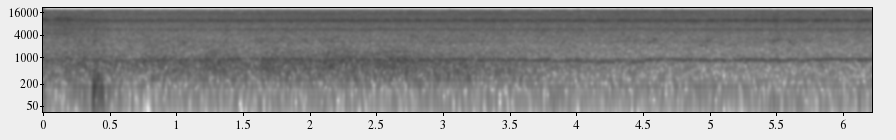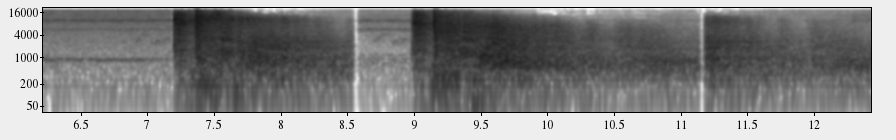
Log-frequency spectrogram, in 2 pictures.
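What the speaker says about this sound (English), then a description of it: "The second shot was 80 grains of 2F." A smoothbore muzzleloader firing a round ball on a 80-grain charge of 2F black powder, a sharp loud boom at close range over steady insect buzz outdoors, followed by a second blast and a lingering rumble.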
